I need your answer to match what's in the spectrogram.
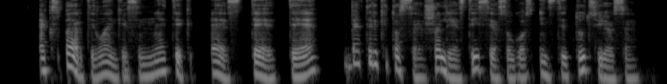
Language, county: Lithuanian, Klaipėda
